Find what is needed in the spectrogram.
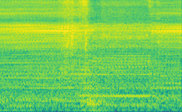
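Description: Semi-automatic hydraulic single-die paper plate making machine running, a steady mechanical hum from its hydraulic pump motor. A faint held tone sits over it in the second half.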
